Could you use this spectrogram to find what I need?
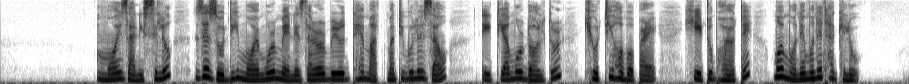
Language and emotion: Assamese, fearful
